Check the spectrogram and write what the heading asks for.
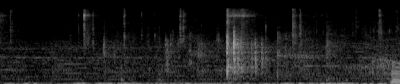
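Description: Metal coins clinking and clattering in a coin pusher machine: several scattered light clicks, with one louder clatter a little over two seconds in.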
